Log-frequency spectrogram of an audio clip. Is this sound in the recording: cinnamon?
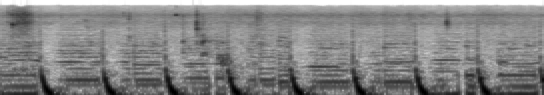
yes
